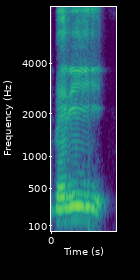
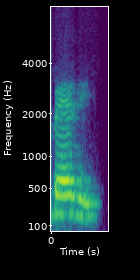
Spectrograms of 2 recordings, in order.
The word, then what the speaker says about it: very: that time I feel very happy on that moment. It is very and not berry. Mhm. Okay. Yeah, it's like try to say very, don't say berry.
